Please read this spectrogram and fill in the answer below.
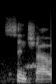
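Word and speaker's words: xin chào: Xin chao is how you say hello.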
